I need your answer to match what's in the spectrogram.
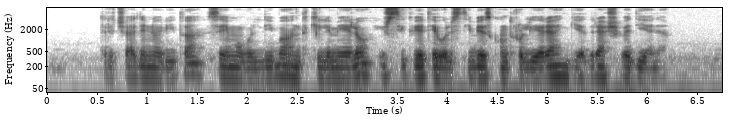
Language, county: Lithuanian, Marijampolė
